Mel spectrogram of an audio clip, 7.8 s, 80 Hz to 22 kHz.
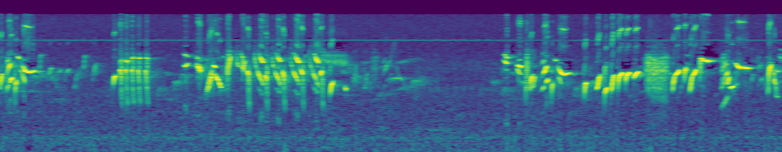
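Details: European goldfinch x canary hybrid from 2012 giving rapid high twittering song with buzzy trills, a quiet pause of about a second, then more chattering notes.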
